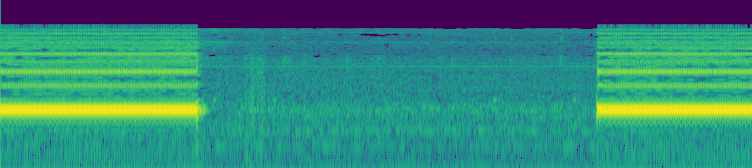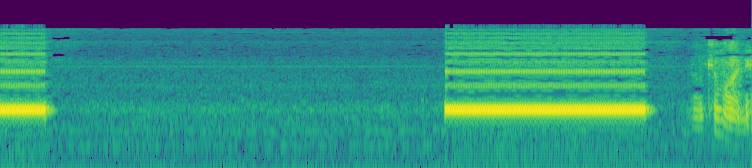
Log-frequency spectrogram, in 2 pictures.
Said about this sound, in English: somebody's got to pick up that phone.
